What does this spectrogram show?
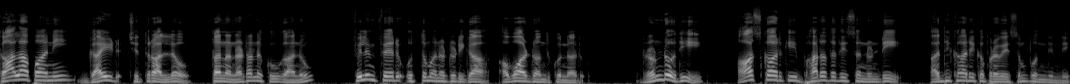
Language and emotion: Telugu, neutral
